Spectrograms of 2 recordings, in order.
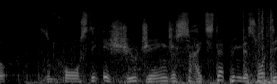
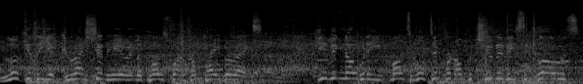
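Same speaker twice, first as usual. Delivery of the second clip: much higher, hyped play-by-play; excited; 11 semitones higher than usual. Real, not acted. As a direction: keep the energy sky high. Post-clutch hype commentary.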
